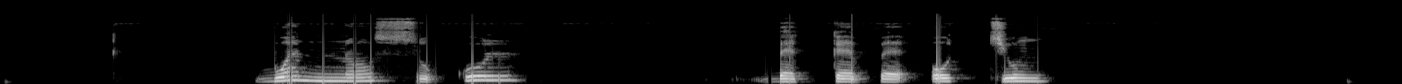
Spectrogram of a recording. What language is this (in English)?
Mpumpong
